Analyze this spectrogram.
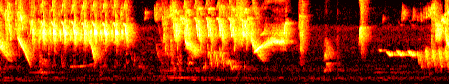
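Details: Singing blue-black grassquit during a dispute, delivering a dense high trill, then scattered chattering phrases, a thin rising slide and short bursts separated by brief silences.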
